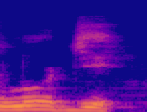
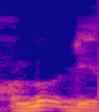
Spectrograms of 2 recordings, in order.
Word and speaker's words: Lordi: um senhor chamado Roberto Lordi, certo? Eu aprendi a pronunciar o sobrenome dele, meu amigo lá ensinou, Lordi, não é Lordi, né?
